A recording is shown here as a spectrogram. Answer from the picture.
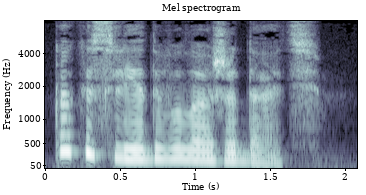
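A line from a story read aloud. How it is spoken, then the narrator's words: Tired. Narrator (Russian): сказала Ольга устало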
